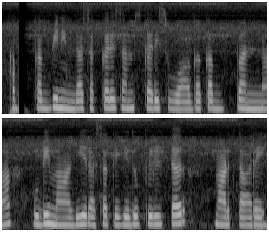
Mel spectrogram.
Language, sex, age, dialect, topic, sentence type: Kannada, female, 36-40, Coastal/Dakshin, agriculture, statement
